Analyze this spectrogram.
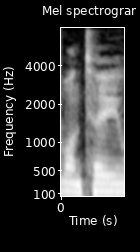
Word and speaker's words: Ventoux: Stage 15, and excuse my pronunciation here, Del, but is it Mount Ventoux? Mount Ventoux, Ventoux.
